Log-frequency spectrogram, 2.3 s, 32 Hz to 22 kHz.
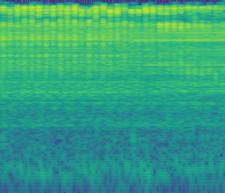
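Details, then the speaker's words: Petrol engine idling roughly with an uneven chuff and ticking; disconnecting cylinder 1 causes no change, so it is dead; compression 160 PSI, coil tested; misfire from a dead spark plug. "So, it's a dead plug because I pulled the the plug out, ran a compression test, had 160 PSI, which is good."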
